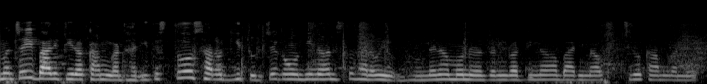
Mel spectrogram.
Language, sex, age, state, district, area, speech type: Nepali, female, 45-60, West Bengal, Darjeeling, rural, spontaneous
